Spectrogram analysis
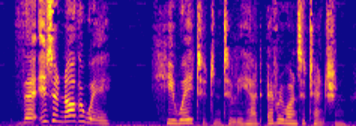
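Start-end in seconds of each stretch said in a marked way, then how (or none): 0.1-1.5 lightly voiced old man, a touch higher and quavering; a hint of an aged quaver in the voice; quavery old man. A narrator's reading. The Doctor to the General, a slight old quaver. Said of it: "slightly higher pitched, quavery with age".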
